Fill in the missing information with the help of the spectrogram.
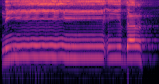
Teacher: fathah tanwin bertemu lam, idgham bila gunnah hanya masuk.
